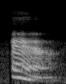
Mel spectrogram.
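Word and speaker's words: heir: There are also a few words that start with a silent H. For example, air, honest, honor, hour.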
